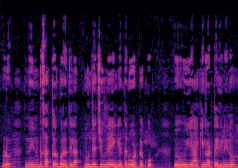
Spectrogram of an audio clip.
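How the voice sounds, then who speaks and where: A woman's voice: high-pitched, completely flat delivery, rapid-fire, dark tone, close to an everyday voice. A woman playing a young woman who is eager to marry a grieving man, coaxing and impatient. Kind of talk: village skit acting.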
